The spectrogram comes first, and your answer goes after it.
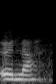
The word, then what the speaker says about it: Ulla: Ulla, is that right? Is that how you pronounce it? No, my name is Ulla.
